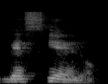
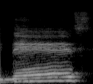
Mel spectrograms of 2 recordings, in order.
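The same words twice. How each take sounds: First: Deshielo lower and softer as de-SIE-lo; syllable split demo. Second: Deshielo drawn out as des-YE-lo; syllable by syllable. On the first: Teacher showing Cepre's split, S joined to the next syllable. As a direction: run the S into IE in deshielo. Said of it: "En Cepre sería así". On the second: Teacher showing the RAE split, stretched syllables. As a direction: break deshielo after S, then a long Y-like ye. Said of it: "la rae sería así". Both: Shown as a demonstration.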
